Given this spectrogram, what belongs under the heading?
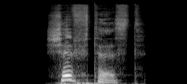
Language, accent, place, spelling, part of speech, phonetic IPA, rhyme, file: German, Germany, Berlin, schifftest, verb, [ˈʃɪftəst], -ɪftəst, De-schifftest.ogg
- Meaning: inflection of schiffen: 1. second-person singular preterite 2. second-person singular subjunctive II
